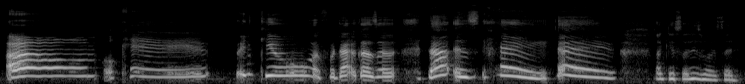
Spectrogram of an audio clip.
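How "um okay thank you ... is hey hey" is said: high, drawn-out stunned reaction; awkward high-pitched stammer, stretching the words; frozen, taken aback. Retold or imitated. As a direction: act out being stopped short, stalling in a high voice. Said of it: "that just made me freeze".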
